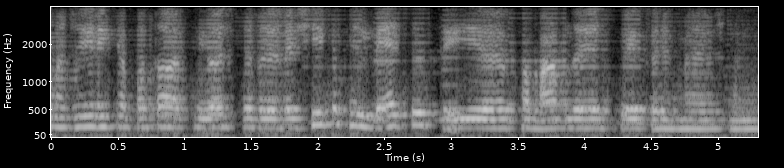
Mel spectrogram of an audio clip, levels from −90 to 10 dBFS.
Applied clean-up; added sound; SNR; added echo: neural separator model SepFormer DNS4.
